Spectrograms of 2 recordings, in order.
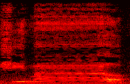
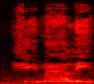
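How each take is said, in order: First: The word ends on a silent final consonant. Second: The word ends on a short i vowel. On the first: The reader stops at the end of the verse. "karena kita berhenti shimal" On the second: The reader keeps reading without stopping. "kalau kita lanjut shimali"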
